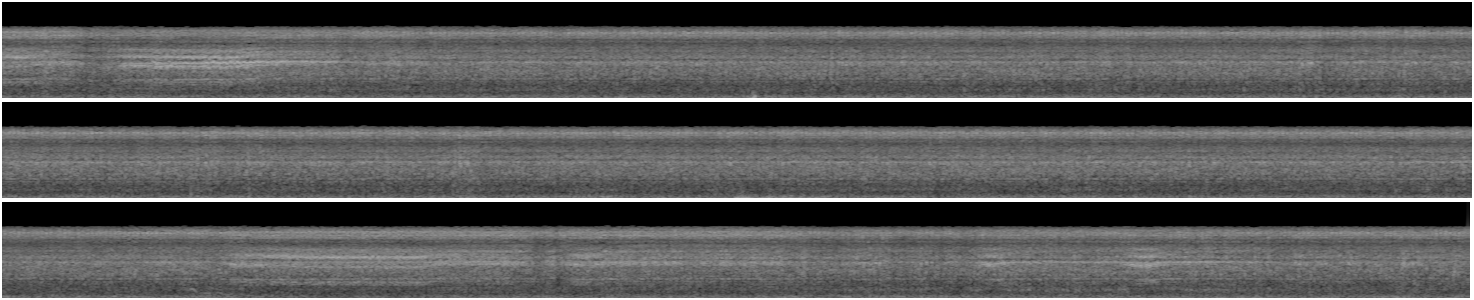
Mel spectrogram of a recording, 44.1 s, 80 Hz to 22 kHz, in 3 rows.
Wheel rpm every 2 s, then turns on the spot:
220, 220, 230, 230, 240, 240, 230, 230, 230, 230, 230, 230, 230, 230, 230, 230, 220, 230, 230, 230, 230, 230.
none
